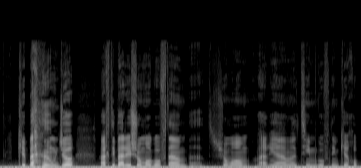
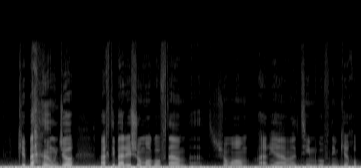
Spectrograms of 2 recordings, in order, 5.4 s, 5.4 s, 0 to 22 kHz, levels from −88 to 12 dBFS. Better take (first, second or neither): first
